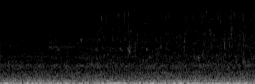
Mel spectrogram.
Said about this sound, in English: It's getting louder. There's a waterfall, and you're going to walk towards it.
